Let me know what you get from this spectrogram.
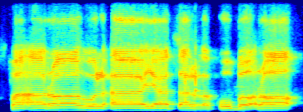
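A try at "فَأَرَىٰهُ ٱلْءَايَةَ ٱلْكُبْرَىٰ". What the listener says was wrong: Hati-hati apa namanya terjadi tawallub atau mengkolkolahkan yang bukan kolkolah ya. Fa'arahul ayatal kubra. Jangan tal ya, hati-hati. Fa'arahul seperti itu. Jangan sampai fa'arahul ayatal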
